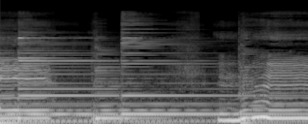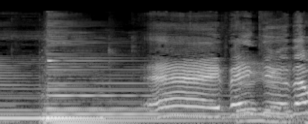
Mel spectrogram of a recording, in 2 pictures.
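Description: Acoustic guitar with chords strummed and left to ring, fresh chords struck twice in the middle. A man sings a short line near the end.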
